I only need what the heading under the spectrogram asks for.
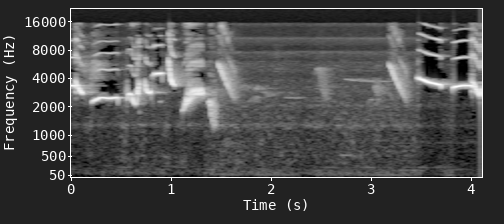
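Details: Oriental magpie-robin singing, used as a lure to make untrained magpie-robins sing: fast varied whistles and sharp downward chirps, a brief lull, then a long clear whistle resuming the song.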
